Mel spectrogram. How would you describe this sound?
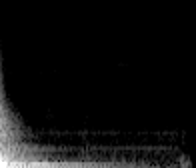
One mic was on-axis and the other was off. The samples are in stereo only as to allow for more control in tone and editing.
bd, kick, drum, bass-drum, deep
